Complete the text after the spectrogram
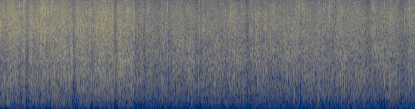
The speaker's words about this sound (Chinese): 有呢，掌声啊。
